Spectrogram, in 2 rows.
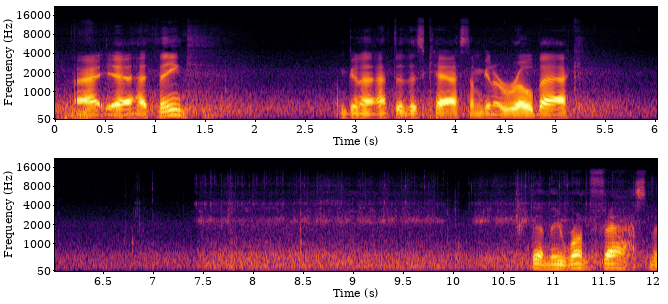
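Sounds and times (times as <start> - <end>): faint clicks: 6.7 - 11.4
fishing reel whirring: 6.8 - 12.0.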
